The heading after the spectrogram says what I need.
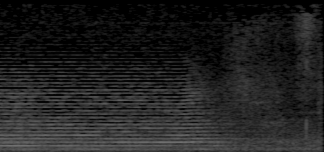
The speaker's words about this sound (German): Also hup doch nicht die ganze Zeit so rum. Regt mich das auf, Leute. Ich sag's euch. Ich versuch's ja schon immer. Also das, also ohne Scheiß, das ist doch. Also, was, was soll das? Was soll das mit diesem Hupen?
